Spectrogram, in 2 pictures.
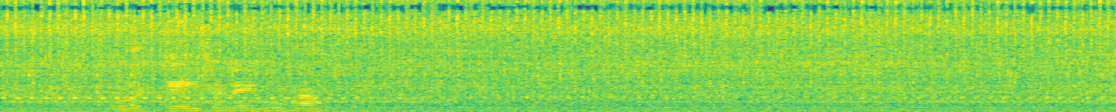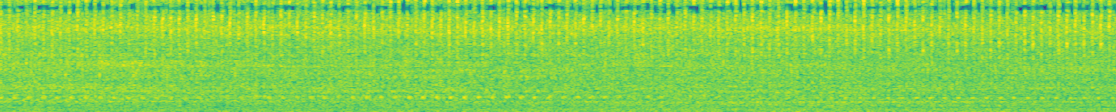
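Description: A car engine idles with a steady hum.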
